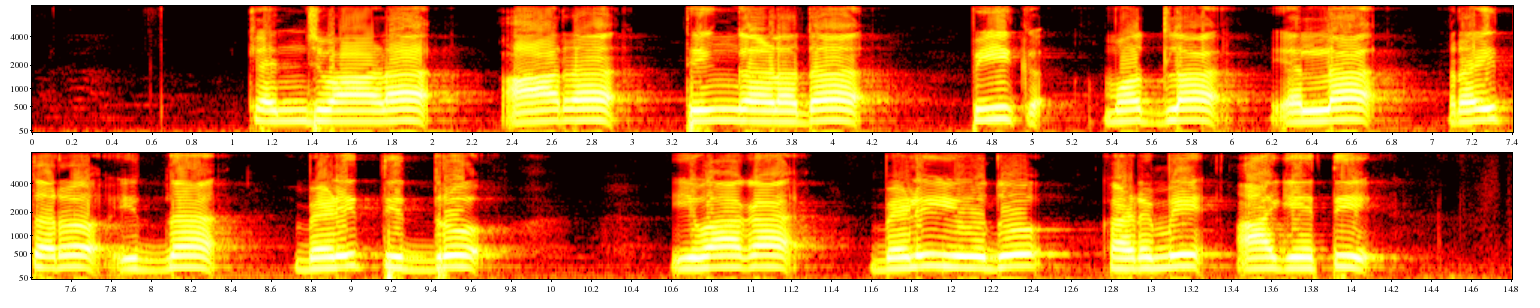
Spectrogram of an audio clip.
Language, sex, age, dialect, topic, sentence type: Kannada, female, 31-35, Dharwad Kannada, agriculture, statement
